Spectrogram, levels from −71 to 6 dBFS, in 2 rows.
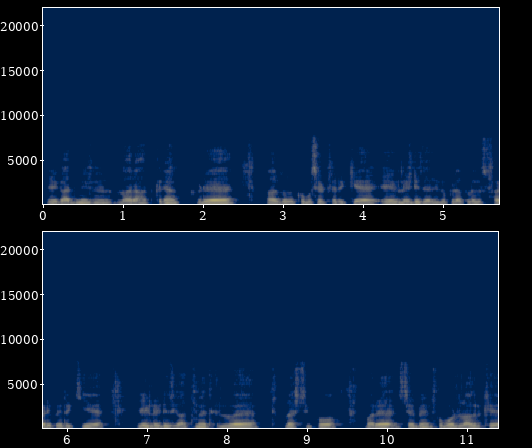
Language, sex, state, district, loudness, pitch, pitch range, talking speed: Rajasthani, male, Rajasthan, Churu, -32 LUFS, 130 Hz, 125-130 Hz, 215 wpm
